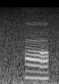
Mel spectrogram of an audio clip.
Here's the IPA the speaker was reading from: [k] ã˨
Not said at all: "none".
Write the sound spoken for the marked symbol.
k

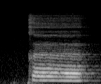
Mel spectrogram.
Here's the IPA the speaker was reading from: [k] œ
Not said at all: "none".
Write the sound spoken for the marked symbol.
k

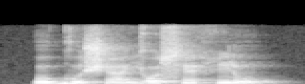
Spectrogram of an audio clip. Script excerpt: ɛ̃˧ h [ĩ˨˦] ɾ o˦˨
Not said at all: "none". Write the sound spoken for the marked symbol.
ĩ˦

